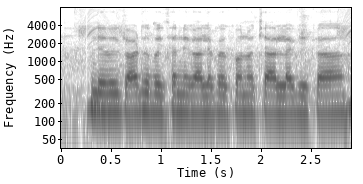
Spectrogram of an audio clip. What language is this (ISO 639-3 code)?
bho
